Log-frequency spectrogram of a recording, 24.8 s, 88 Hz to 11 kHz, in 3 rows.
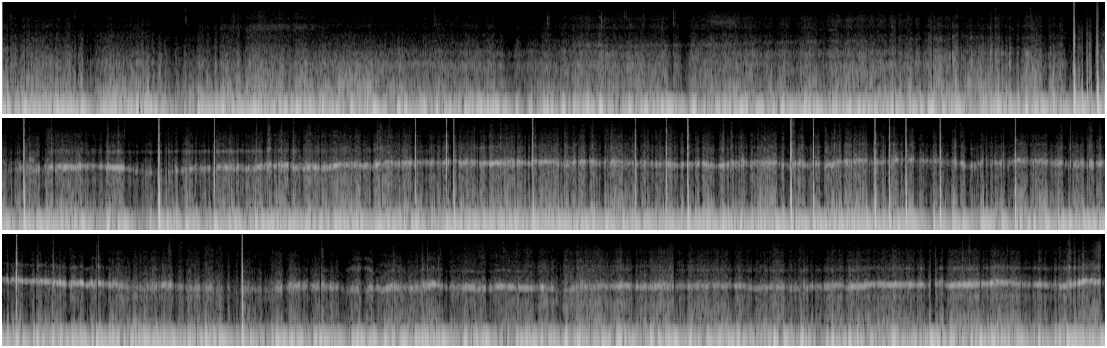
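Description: Kawasaki Z400 parallel-twin motorcycle cruising at road speed, heard as a heavy wind-buffeted rumble on the mic. From about a third of the way in, a high thin whine joins it, rises gently, falls back and then holds steady, with scattered sharp clicks.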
